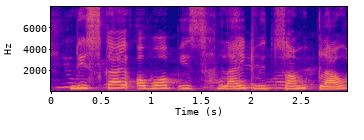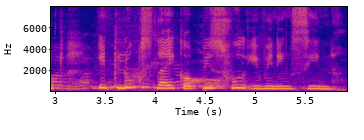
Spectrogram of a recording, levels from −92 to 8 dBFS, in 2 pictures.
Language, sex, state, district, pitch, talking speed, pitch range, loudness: English, female, Sikkim, Gangtok, 270 Hz, 150 wpm, 245-295 Hz, -13 LUFS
